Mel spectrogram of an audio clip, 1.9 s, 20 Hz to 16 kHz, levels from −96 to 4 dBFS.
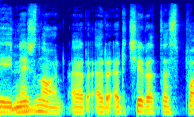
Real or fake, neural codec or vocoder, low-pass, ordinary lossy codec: real; none; 14.4 kHz; MP3, 96 kbps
